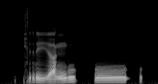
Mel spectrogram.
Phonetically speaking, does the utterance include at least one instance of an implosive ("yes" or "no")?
no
